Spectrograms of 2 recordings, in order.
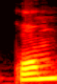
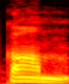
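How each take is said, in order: First: কম blended from ko plus om; wrong rule-based pronunciation. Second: কাম as one syllable, no 'o' sound; correct sight-word pronunciation. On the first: Teacher blends it by rule before rejecting it, কম with 'o'. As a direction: say কম with a rounded 'o', like 'kom'. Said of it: "এখানেও আমাদের ওম উচ্চারণ হবে না". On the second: Teacher corrects the reading for students, কাম with open 'a'. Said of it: "এর জন্য আমরা উচ্চারণ করব কাম". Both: Shown as a demonstration.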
